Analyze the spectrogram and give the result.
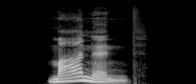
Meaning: present participle of mahnen
- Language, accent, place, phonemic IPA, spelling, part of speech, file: German, Germany, Berlin, /ˈmaːnənt/, mahnend, verb, De-mahnend.ogg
